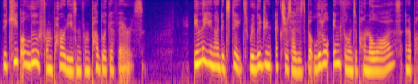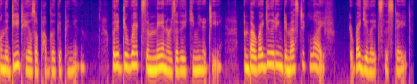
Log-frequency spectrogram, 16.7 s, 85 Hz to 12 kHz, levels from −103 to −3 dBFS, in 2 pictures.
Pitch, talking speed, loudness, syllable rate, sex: 220 Hz, 160 wpm, -18 LUFS, 5.8 syllables/s, female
